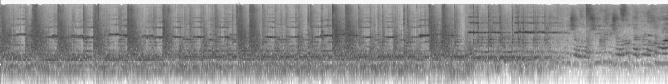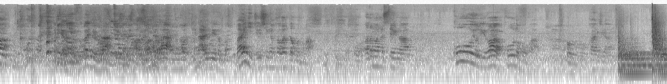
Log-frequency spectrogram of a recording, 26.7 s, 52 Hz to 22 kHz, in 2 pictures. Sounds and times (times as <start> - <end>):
Speech: 11.2 - 21.7, 22.4 - 25.7.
